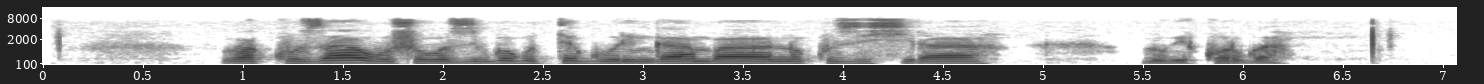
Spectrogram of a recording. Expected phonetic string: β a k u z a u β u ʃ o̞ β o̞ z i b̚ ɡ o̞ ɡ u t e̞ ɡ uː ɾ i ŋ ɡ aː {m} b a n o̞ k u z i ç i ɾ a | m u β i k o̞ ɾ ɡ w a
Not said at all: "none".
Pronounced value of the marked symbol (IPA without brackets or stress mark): m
